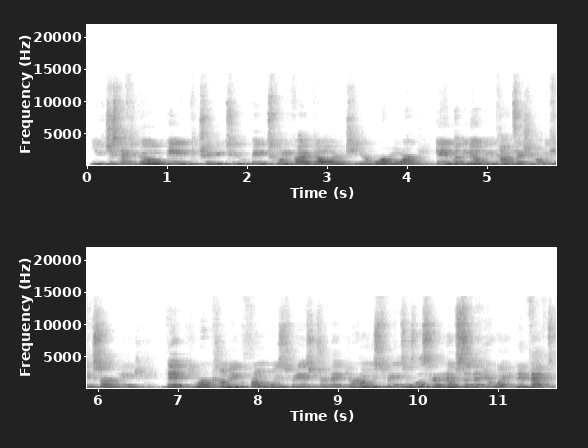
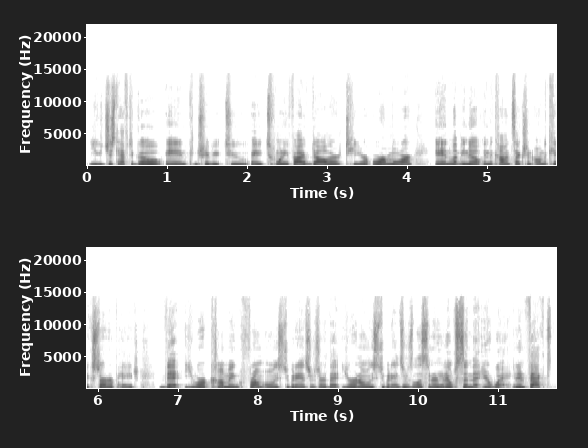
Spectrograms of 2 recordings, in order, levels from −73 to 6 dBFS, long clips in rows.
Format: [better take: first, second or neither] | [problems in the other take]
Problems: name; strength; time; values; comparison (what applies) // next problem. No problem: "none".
second | off-mic speech; far // room echo; noticeable; dies away in 0.6 s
